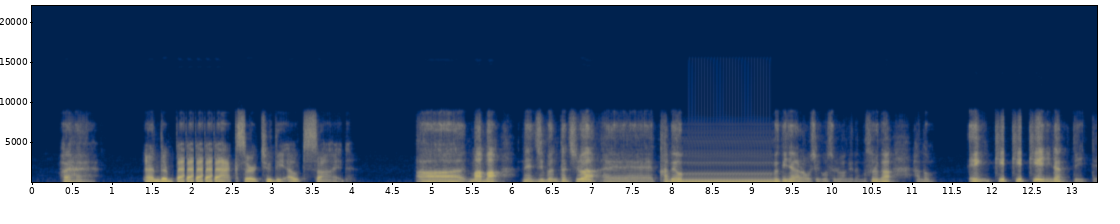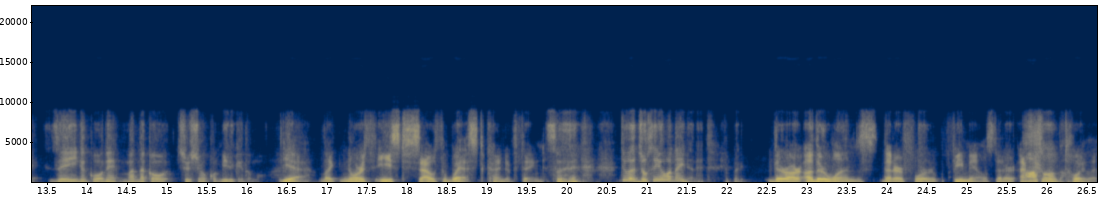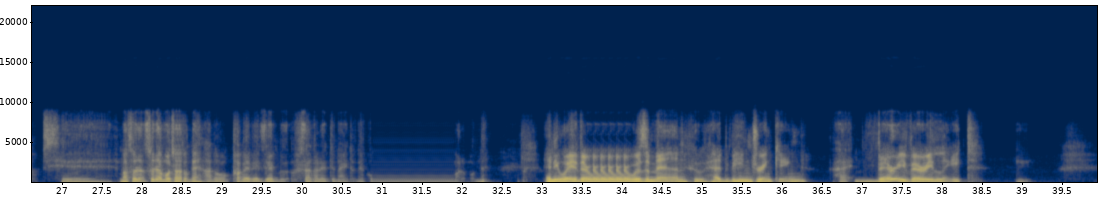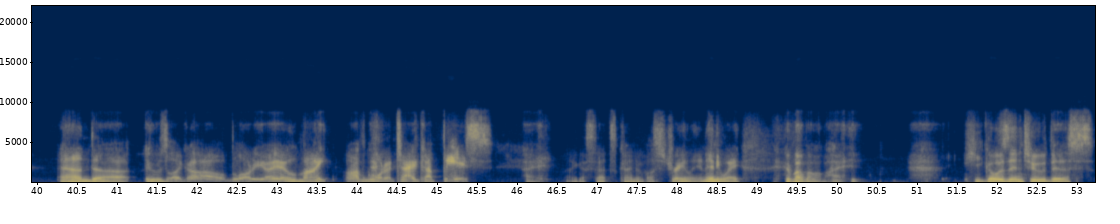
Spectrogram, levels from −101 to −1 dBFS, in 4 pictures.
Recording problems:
garbled, watery; badly; nothing above 7.5 kHz
audio stuttering; at 2 s, at 12 s and at 34 s
audio freezing; at 8 s for 1 s and at 31 s for 1 s
choppy; occasionally; at 22 s and from 28 to 29 s; 3% of the speech affected

